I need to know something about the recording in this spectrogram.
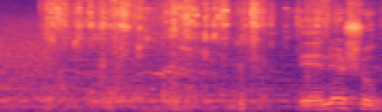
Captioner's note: feet stomp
